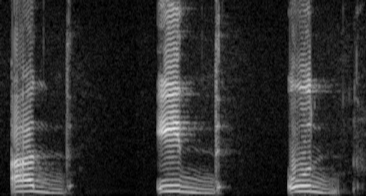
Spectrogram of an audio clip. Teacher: دال حروف قلقلہ ہے اور ساکن ہے، اس میں قلقلہ خوب ظاہر ہوگا۔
